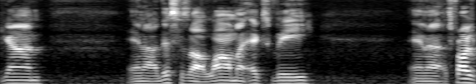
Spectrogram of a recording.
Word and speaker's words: Llama: comment on there that in Spanish, two L's together is pronounced like a Y, but I looked up the English translation to it, and it said llama. So that's what I'm going with.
